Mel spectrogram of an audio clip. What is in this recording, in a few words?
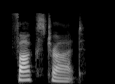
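"Foxtrot", American English; sounds-of-american-english; everyone-can-use-english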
